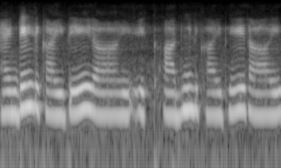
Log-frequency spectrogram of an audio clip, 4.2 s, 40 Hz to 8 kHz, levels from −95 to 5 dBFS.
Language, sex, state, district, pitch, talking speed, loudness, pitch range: Hindi, female, Bihar, Darbhanga, 220 Hz, 170 wpm, -20 LUFS, 215-240 Hz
